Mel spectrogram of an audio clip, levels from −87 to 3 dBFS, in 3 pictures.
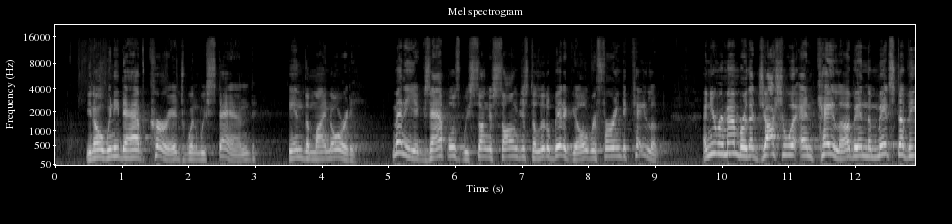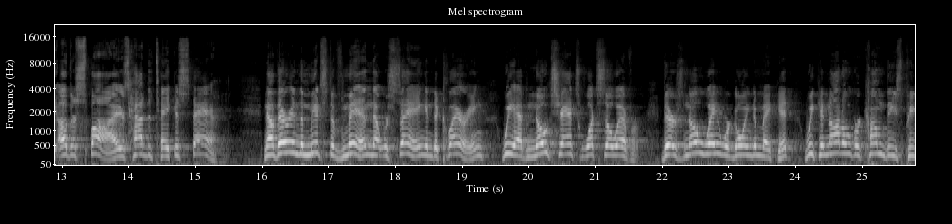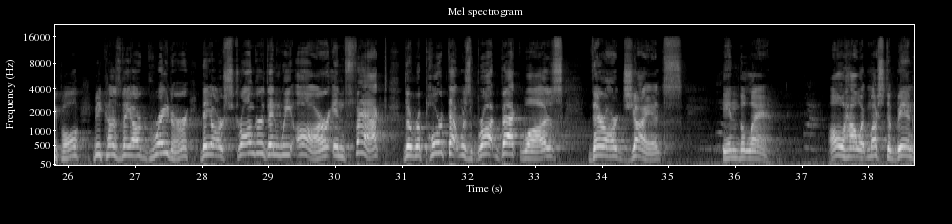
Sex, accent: male, American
